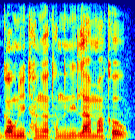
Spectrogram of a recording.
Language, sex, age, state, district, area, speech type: Bodo, male, 18-30, Assam, Chirang, rural, spontaneous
